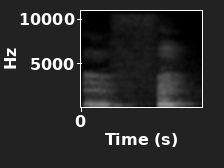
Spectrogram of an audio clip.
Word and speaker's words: efe: So you have to pronounce it with high tone.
